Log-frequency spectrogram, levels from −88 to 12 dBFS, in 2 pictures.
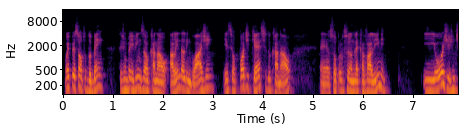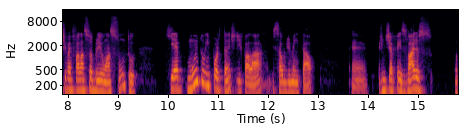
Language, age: Portuguese, 30-49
